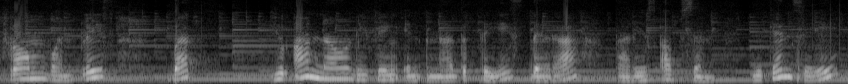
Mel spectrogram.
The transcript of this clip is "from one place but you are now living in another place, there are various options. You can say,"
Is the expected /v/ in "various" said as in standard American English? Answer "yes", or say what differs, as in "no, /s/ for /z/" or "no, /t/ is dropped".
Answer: no, /p/ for /v/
